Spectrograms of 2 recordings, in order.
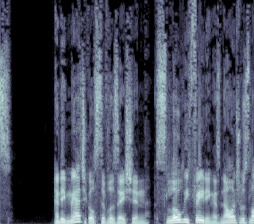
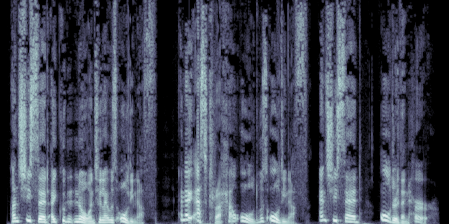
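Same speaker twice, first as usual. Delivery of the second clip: put-on higher-pitched, singsong boy; boy informant; 8 semitones higher than usual. A narrator's reading. Boy quotes his mother to the stranger, higher voice. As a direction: recount it in a raised youthful voice.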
